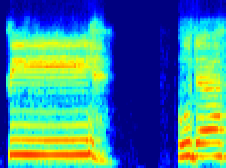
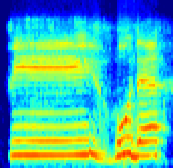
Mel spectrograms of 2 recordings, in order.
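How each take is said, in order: First: There is a brief stop between the two words. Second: The words run together with a forceful doubled sound. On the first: The speaker calls it wrong. "Kalau sakta tuh begini, fi huda. Nah, itu kan berhenti" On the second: The speaker calls it right. "harusnya agak lebih menghentakkan fi huda gitu. Fi huda, bukan berhenti ya"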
